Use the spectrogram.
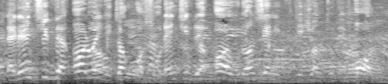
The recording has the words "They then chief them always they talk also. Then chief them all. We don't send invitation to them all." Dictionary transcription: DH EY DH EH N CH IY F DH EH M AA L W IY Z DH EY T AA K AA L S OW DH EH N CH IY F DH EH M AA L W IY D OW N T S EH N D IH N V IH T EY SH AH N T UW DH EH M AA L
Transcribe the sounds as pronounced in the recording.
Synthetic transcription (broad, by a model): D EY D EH N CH IY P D EH M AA L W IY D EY T AA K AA S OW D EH N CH IY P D EH M AA L W IY D OW N T S EH N D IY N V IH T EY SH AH N T UW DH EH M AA L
